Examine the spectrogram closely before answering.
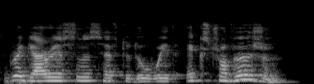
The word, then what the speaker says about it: extraversion: Okay, what does gregariousness have to do with extraversion, or extroversion, as it is often mispronounced?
